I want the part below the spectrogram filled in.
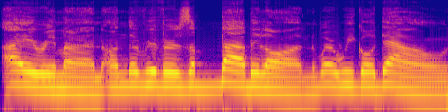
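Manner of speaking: hammed-up Jamaican accent. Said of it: "do a Jamaican accent real quick".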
